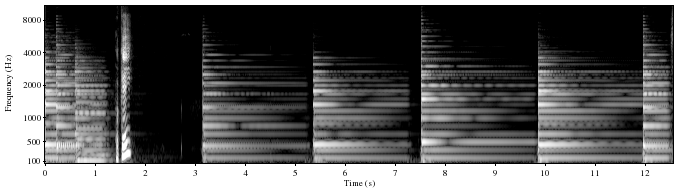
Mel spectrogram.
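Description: Software piano playing a few notes that end about a second in, then, after a short gap, four sustained chords struck about two seconds apart, each left to ring and fade.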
